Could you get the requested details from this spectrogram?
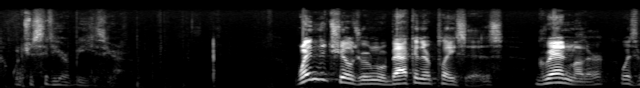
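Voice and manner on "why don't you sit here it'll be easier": soft aside. Real, not acted. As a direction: drop to a hush, just for one listener. Aside to a child.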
